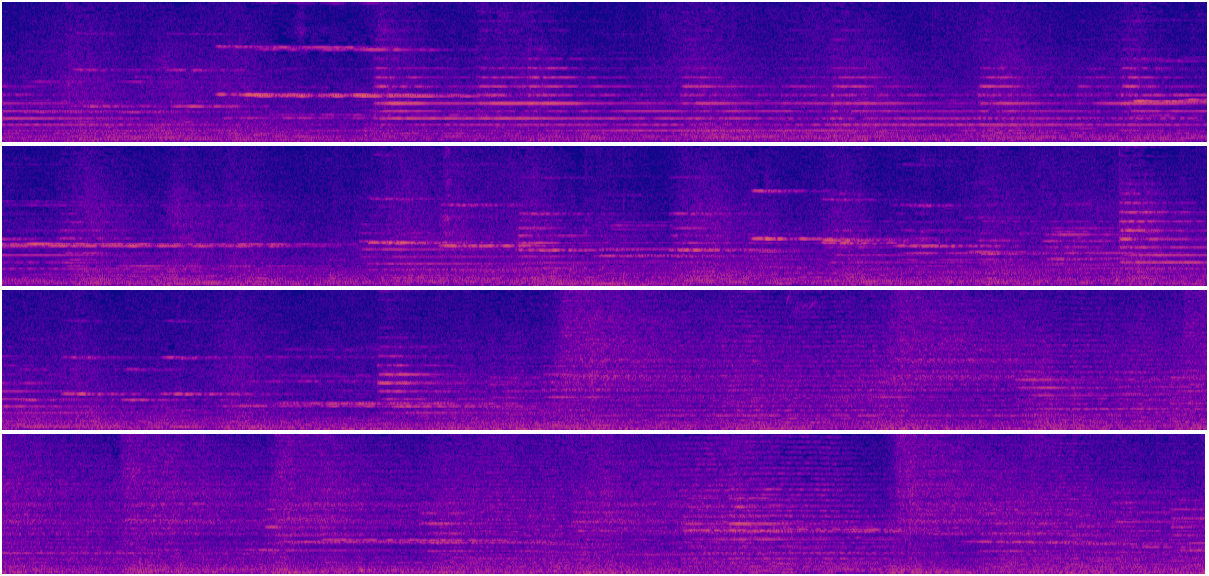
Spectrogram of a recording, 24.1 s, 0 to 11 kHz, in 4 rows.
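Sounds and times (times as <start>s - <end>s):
brass band playing a hymn: 0.0s - 24.0s
drum beats: 12.1s - 24.0s.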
